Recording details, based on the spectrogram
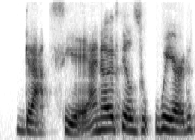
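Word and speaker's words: grazie: the word is spelled forget that it ends with an i and e and just close your eyes and listen it's graier graier I know it feels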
